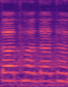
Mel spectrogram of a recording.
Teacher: दंत स्थान से उच्चारित वर्ण दंती कहलाते हैं। इन वर्णों का उच्चारण करने में जिह्वा दांतों का स्पर्श करती है।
